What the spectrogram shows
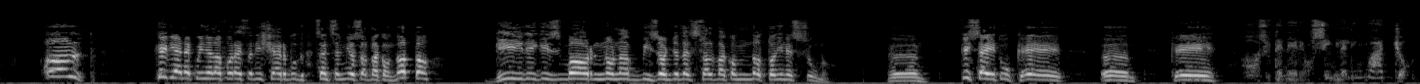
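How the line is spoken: Shouted. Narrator (Italian): Tom gridò

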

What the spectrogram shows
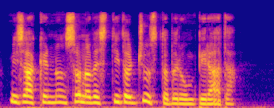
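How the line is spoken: Regretful. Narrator (Italian): disse lui con un tono di rimpianto nella voce

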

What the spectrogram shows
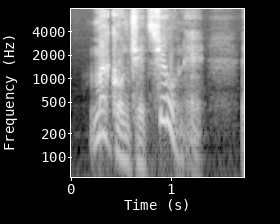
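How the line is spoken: Widow's exclamation. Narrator (Italian): esclamò la vedova

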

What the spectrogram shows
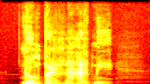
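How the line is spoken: Woman's voice choked with contempt. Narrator (Italian): rispose lei con voce strozzata dal disprezzo

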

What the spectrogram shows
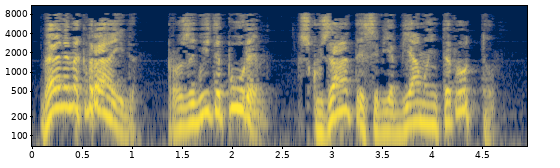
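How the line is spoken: Authoritative shout. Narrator (Italian): gridò in tono autoritario

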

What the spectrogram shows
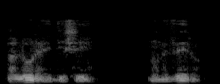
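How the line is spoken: Murmured. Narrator (Italian): egli mormorò

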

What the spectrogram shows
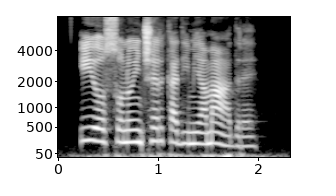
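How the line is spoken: Plain. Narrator (Italian): rispose

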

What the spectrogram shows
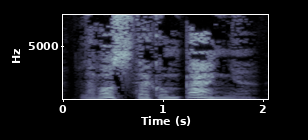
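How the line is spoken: Exclaiming. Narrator (Italian): esclamò D'Artagnan, facendosi più smorto del velo bianco della sua amante

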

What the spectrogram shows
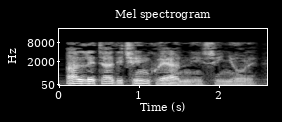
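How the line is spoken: Interjected with a sigh. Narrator (Italian): intervenne con un sospiro

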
